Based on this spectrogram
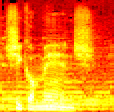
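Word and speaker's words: Chico Mendes: His face was plastered on buildings, multiple shrines, and his name still fluttered around town, affectionately pronounced Chico Menj.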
